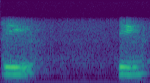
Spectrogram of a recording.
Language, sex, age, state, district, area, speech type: Sindhi, female, 45-60, Uttar Pradesh, Lucknow, rural, conversation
